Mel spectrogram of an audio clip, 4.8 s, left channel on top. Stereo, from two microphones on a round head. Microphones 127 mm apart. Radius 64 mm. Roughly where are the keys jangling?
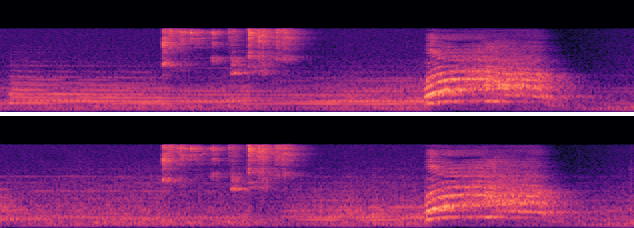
Centre.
